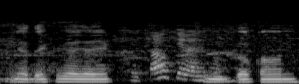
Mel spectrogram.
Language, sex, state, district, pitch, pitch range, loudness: Hindi, male, Uttar Pradesh, Jalaun, 120 Hz, 120-160 Hz, -27 LUFS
